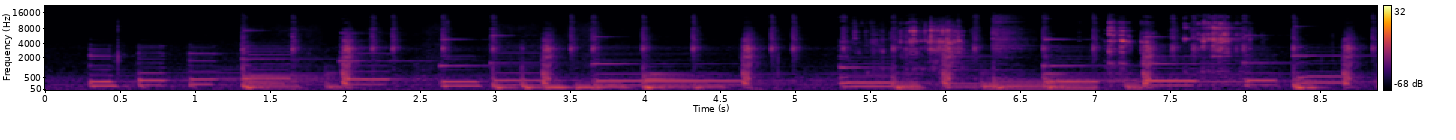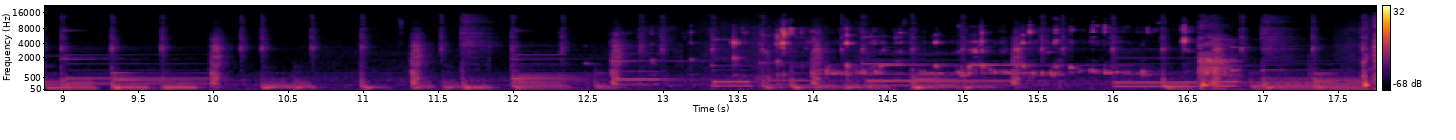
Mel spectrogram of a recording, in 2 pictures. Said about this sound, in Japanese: もう一つリフィン・モヒートカクテル言葉は人生の道を登り極める女性をお作りいたしますので少々お待ちくださいませ。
